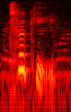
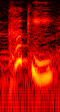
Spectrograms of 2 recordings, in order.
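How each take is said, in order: First: The word begins with a T sound. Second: The word begins with a K sound. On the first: The speaker calls it wrong. "he would say tookie" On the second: The speaker calls it right. "instead of saying cookie"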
